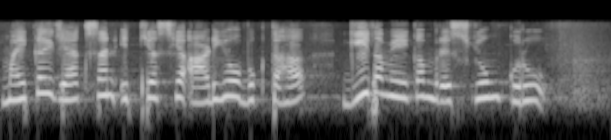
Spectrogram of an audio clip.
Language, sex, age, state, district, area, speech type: Sanskrit, female, 30-45, Telangana, Hyderabad, urban, read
